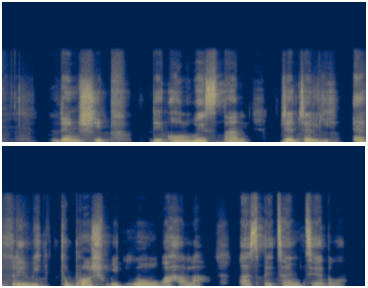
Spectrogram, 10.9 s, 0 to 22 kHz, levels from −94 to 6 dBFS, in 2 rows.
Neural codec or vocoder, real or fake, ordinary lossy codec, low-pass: codec, 44.1 kHz, 7.8 kbps, Pupu-Codec; fake; none; 14.4 kHz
